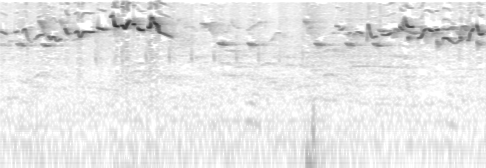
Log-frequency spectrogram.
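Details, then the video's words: Leaf warbler (cikrak daun) from Pare Pare, sung energetically: high, squeaky, rapidly warbled phrases, a brief lull with a few thin single notes and a soft knock, then another quick twittering burst. "CIKRAK DAUN | PARE PARE | BLERENG GACOR❗"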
